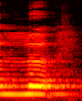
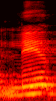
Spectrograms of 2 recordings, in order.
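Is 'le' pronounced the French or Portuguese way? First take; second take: French; Portuguese. First: The word is said with a French pronunciation. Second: The word is said with a Portuguese pronunciation. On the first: The speaker calls it right. "a pronúncia certa é le" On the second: The speaker calls it wrong. "tô falando em português"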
